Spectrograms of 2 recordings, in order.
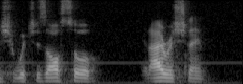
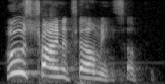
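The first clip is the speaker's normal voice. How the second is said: much higher, louder bewildered demand; confused outburst; 10 semitones higher, 11 dB louder than usual. Retold or imitated. Son on the phone baffled by his mother's words, loud bewildered cry. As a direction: shout out the question, lost.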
